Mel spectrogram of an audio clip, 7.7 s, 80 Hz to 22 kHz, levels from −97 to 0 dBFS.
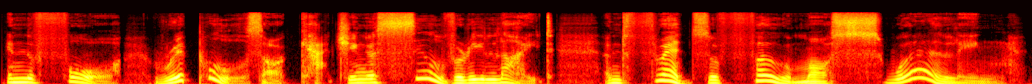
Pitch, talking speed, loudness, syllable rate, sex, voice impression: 150 Hz, 115 wpm, -18 LUFS, 3.2 syllables/s, male, masculine, adult-like, slightly refreshing, slightly sincere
